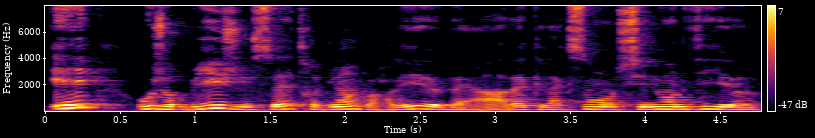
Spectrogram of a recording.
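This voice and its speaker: A woman's voice: fairly low pitch, normal speed, dark tone, roomy sound. A young woman from Gabon with a Gabonese French accent, talking casually through a book review with many fillers and restarts.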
